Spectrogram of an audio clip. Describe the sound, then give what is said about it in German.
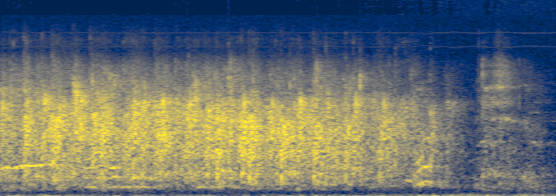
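A crowd claps steadily for several seconds in applause for the volunteers, a dense wash of many hands at an even level that thins slightly toward the end, with faint voices mixed in. “Herzlichen Dank an die Freiwilligen. Gebt ihnen einen Applaus”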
